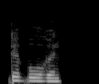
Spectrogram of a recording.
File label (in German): "geboren", German; adjectives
